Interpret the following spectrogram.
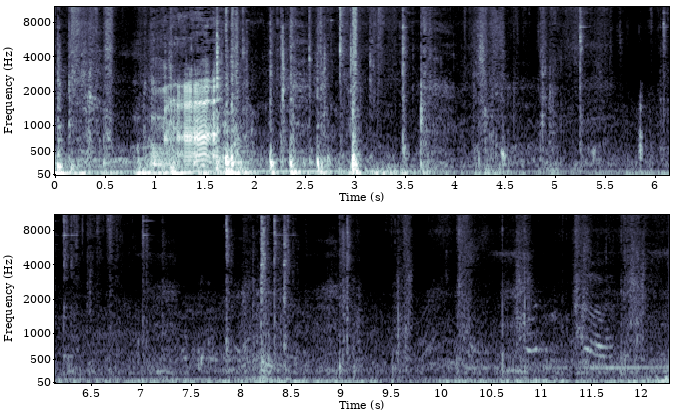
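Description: A door being opened, with knocks and a short wavering squeal in the first two seconds. Then quieter, irregular footsteps crunching on fresh snow.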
